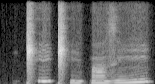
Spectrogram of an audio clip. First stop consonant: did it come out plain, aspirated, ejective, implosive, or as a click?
click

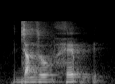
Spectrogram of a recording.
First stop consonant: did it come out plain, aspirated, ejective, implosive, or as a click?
plain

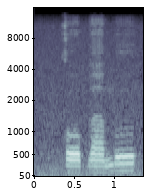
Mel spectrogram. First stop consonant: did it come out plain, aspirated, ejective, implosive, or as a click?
plain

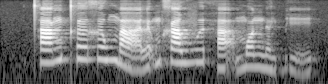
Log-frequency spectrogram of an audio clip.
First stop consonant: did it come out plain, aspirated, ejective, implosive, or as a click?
aspirated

